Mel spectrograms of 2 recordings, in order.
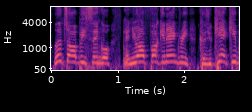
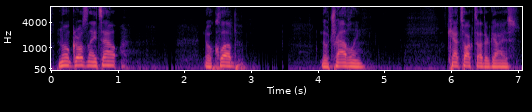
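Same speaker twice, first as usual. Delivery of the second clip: put-on low, deflated girl listing rules, long pauses; dismayed girl reading rules; 13 semitones lower than usual. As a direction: mutter each rule like bad news.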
